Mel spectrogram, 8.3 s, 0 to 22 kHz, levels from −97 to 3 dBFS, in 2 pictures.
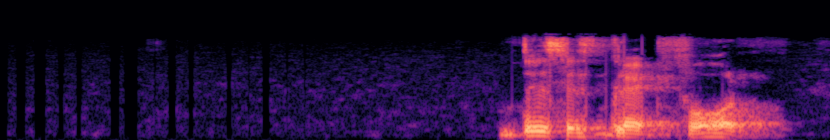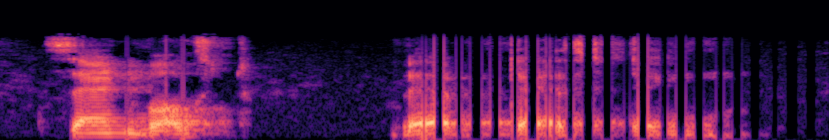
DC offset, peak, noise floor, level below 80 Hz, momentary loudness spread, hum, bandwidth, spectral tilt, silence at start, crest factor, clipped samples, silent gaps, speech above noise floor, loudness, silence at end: under 0.1%; -2 dBFS; -69 dBFS; -52 dBFS; 17 LU; none; 7.8 kHz; -3.5 dB/octave; 2.5 s; 18 dB; under 0.1%; none; 53 dB; -17 LUFS; 0.5 s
